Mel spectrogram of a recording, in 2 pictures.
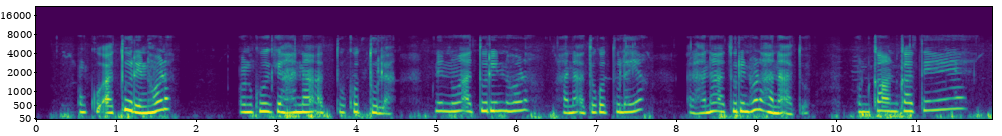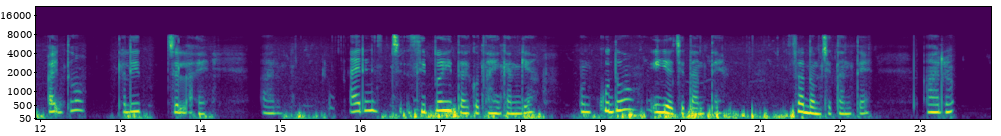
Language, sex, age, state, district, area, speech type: Santali, female, 18-30, Jharkhand, Seraikela Kharsawan, rural, spontaneous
